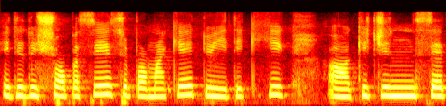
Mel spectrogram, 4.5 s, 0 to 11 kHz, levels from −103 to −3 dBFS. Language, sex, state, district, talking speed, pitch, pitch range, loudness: Nagamese, female, Nagaland, Kohima, 150 wpm, 230 Hz, 215-235 Hz, -15 LUFS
